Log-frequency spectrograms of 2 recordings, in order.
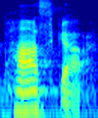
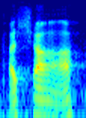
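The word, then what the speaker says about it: Pascha: accurate translation of the Greek word word pasca or I I it may even be pronounced Pasha uh I think pasca is the correct pronunciation in Acts 12:4 in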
